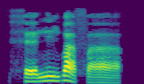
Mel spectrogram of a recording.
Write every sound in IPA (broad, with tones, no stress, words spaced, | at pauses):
hɛ˧nĩ˦ba˦˨ fa˨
